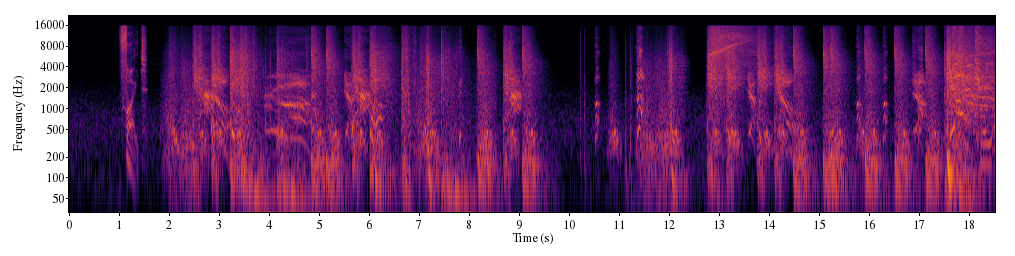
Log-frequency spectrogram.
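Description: Punches and kicks land with sharp, heavy thuds.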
